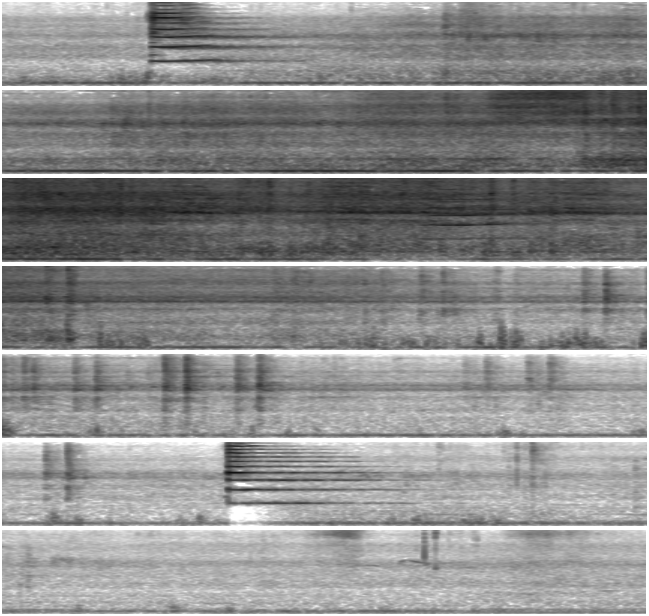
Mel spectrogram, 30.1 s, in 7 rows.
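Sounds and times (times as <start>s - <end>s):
diesel locomotive passing: 0.0s - 30.0s
train horn blast: 1.0s - 2.0s, 11.3s - 12.2s, 23.0s - 24.3s
wheels clacking over rail joints: 2.6s - 19.5s, 20.2s - 22.2s.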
